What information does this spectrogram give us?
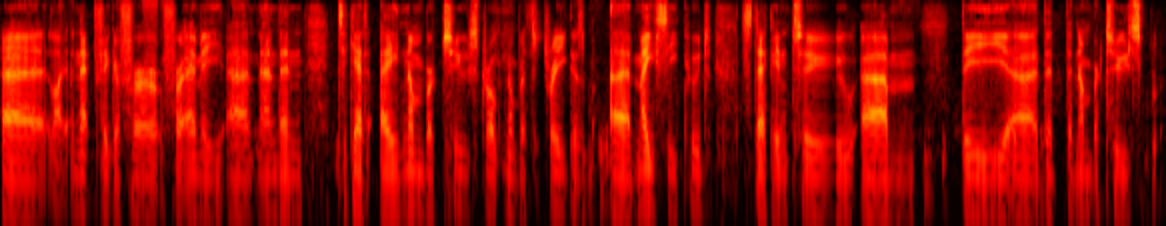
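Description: A man's voice: deep voice, completely flat delivery, a little slow, bright, forceful tone. A man hosting a casual football chat, hesitant and full of restarts and ums. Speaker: podcast host.

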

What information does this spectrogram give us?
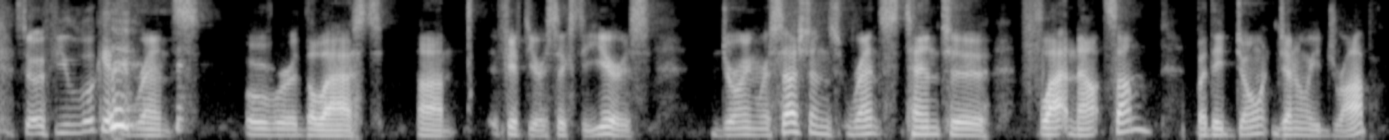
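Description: A man's voice: medium pitch, big pitch swings, measured pace, dry recording. A man hosting a casual finance chat, explaining ideas in a loose lecturing way with frequent laughs. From Baltimore, Maryland. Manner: laughs often, talks with a loose lecturing rhythm. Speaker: show host. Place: remote, in Brazil.

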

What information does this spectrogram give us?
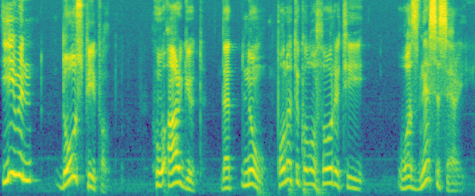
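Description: A man from Turkey, a history scholar, explaining in a measured way and stressing key words. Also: sits high, sing-song, dark tone, faint music behind. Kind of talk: interview excerpt, explanatory.

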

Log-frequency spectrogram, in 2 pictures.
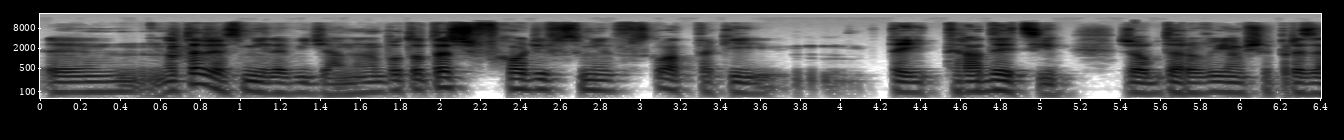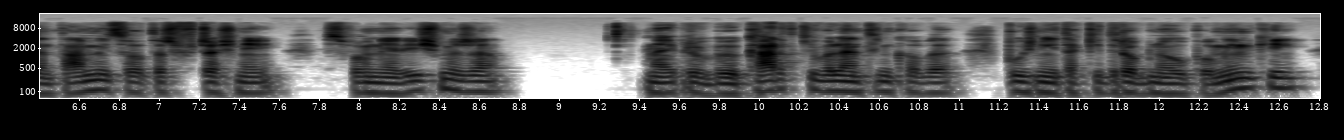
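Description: Young man, low pitch, radio co-host, casual chat, informal hesitant phrasing. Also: fairly even intonation, normal speed, darkish tone.

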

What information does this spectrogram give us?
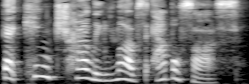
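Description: A woman's voice: sits high, sing-song, slow pace, a little mellow, breathy edge, pitched above the performer's own voice, exaggerated voice. A woman voicing a judgmental, exasperated girl's indignant, sarcastic thoughts in a storybook reading. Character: judgmental, exasperated girl stewing inwardly.

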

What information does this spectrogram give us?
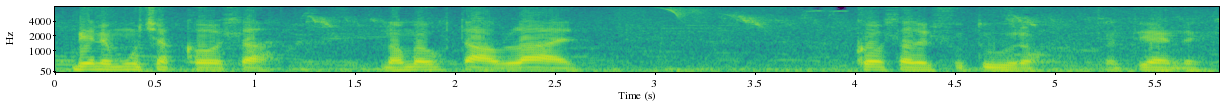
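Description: A young Dominican man with a low, level voice gives a reporter his answers. He talks haltingly, circling back over his own words, and his tone hardly rises or falls. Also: fairly even intonation, dark tone, slight background noise. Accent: Dominican Spanish. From Dominican Republic. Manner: slow, halting, repeats words. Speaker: basketball player interviewed. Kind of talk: outdoor interview.

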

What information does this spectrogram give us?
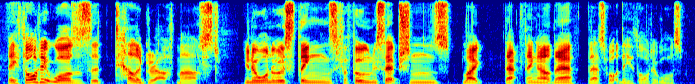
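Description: A man's voice: mid-range voice, animated, normal speed, a bit bright, dry recording, natural voice. A man playing a talkative, easygoing, joking secondary-school pupil in a light comedy audio drama, rambling playfully.

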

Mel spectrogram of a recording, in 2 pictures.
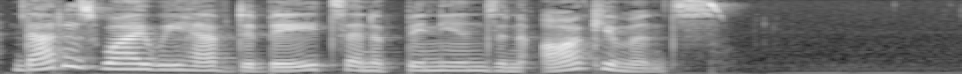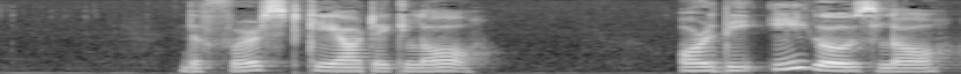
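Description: A woman reading a spiritual book aloud as a scripted audiobook, in a measured, deliberate manner with pauses between phrases. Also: lowish voice, darkish tone. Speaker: audiobook reader.

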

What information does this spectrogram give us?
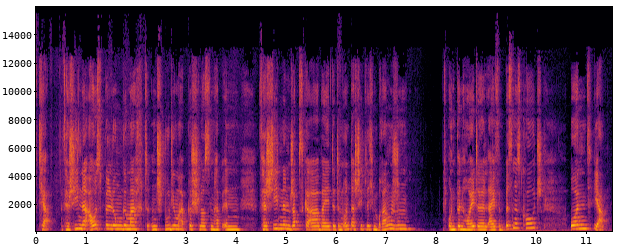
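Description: A woman's voice: a little high, fairly even intonation, normal speed. A woman in her early forties from northeastern Germany, a life and business coach, chatting cheerfully as a podcast guest. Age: 40s. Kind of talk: casual conversational podcast.

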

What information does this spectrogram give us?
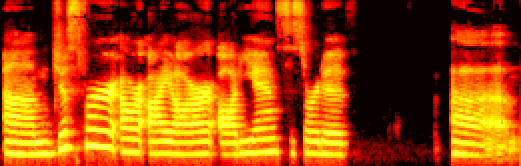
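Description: A woman's voice: medium pitch, takes it slowly, fairly bright tone. A young woman co-hosting a student podcast, asking questions in a friendly manner with frequent um fillers.

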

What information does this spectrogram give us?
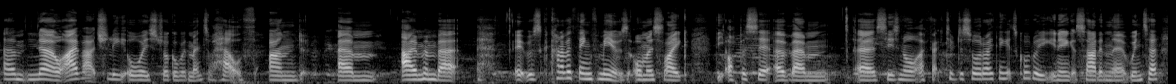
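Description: A woman's voice: mid-range voice, quick pace, hardly any pauses, sharp tone. A young woman from North Wales with a Liverpool-leaning accent, chatting as a podcast guest with lots of fillers, restarts and laughs. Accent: Liverpool-leaning North Welsh. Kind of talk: casual interview chat.

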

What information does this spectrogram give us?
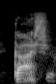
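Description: A man reading the part of an impatient character who loses patience easily and needs his coffee, in a staged play reading. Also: rough recording. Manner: exasperated, quick to lose patience. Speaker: reader in a readers theatre play.

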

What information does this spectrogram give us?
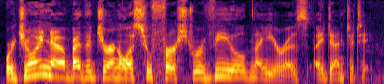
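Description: A woman news anchor reading a scripted report in a measured, formal way. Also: on the low side, animated.

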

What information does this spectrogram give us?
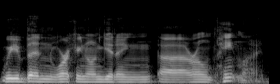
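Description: A man's voice: mid-range voice, fairly even intonation, normal speed, darkish tone. A man co-hosting a casual chat, explaining things in a conversational way. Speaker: podcast co-host. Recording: clear background noise with hum.

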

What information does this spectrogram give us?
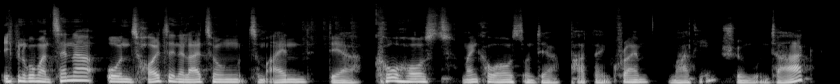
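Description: A man hosts a tech podcast, greeting his guests and moving the talk along in an upbeat, friendly tone. His voice is dark and mellow. The recording sounds close and dry, with no room around it. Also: lowish voice, animated, normal speed, hardly any pauses, dry recording. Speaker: podcast host. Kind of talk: podcast hosting.

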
